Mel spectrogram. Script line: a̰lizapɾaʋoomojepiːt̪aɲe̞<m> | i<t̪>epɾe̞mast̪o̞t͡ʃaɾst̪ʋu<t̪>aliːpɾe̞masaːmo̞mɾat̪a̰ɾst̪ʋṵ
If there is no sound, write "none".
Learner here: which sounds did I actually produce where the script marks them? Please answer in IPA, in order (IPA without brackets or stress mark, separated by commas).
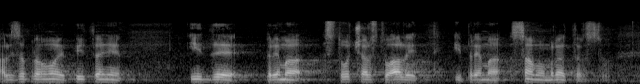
none, d̪, none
